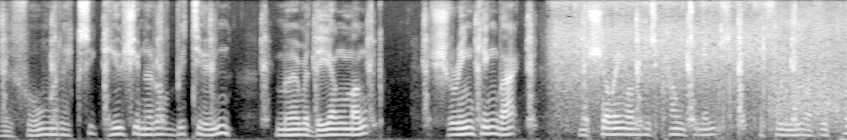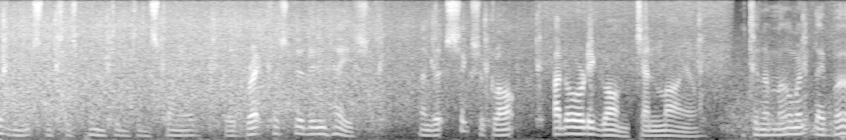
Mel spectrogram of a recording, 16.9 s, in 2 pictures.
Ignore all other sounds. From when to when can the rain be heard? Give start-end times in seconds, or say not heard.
5.5-16.8.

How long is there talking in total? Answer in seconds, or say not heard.
17 s.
